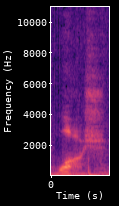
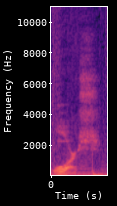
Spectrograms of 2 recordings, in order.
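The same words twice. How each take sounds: First: The word is said without an added r. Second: The word is said with an added r. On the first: The speaker calls it right. "when you say wash" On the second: The speaker calls it wrong. "people pronounce it wash... you are taking a letter out and then you're adding two letters in"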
